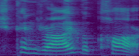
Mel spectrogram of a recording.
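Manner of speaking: drive stressed, can reduced and rushed. Teaching english can sentences, with stress on drive and can quick. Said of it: "drive 라는 단어에 조금 더 강세를 두고 있죠".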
